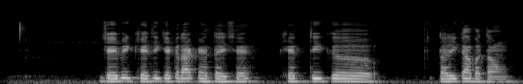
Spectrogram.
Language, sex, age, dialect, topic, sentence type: Maithili, male, 18-24, Angika, agriculture, question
